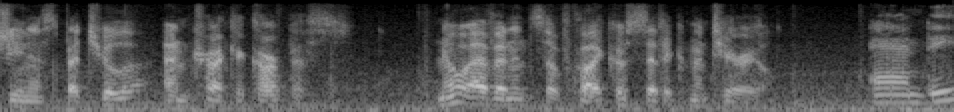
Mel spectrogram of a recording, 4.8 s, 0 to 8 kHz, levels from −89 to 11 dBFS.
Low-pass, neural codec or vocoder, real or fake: 7.2 kHz; none; real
